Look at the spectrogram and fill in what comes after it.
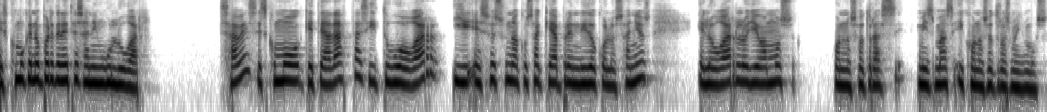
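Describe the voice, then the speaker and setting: A woman speaks fairly quickly with a fairly high pitch and ordinary pitch variation. Her tone is dark and mellow against a quiet background. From Spain (Madrid, Pamplona). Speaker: podcast host. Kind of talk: interview.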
